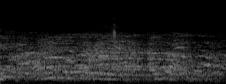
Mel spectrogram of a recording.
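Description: Low, steady background chatter of several indistinct voices, with no single loud speaker.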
